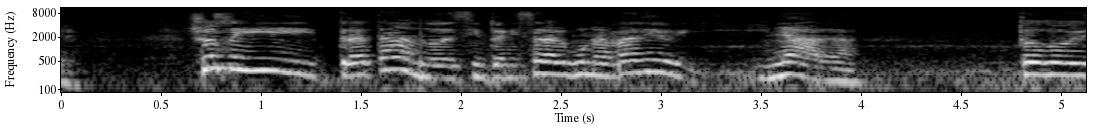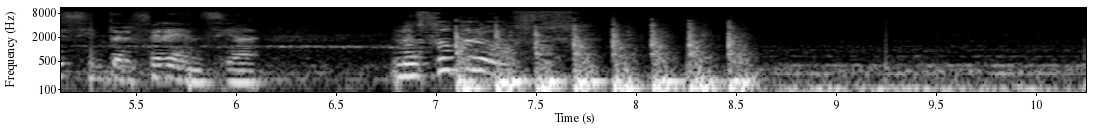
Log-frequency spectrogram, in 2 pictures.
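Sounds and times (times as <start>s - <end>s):
low steady rumble: 0.0s - 7.5s, 8.4s - 10.2s
speech: 0.8s - 4.1s, 4.8s - 6.2s, 6.8s - 7.7s
heavy rapid knocks on a door: 7.1s - 8.6s.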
